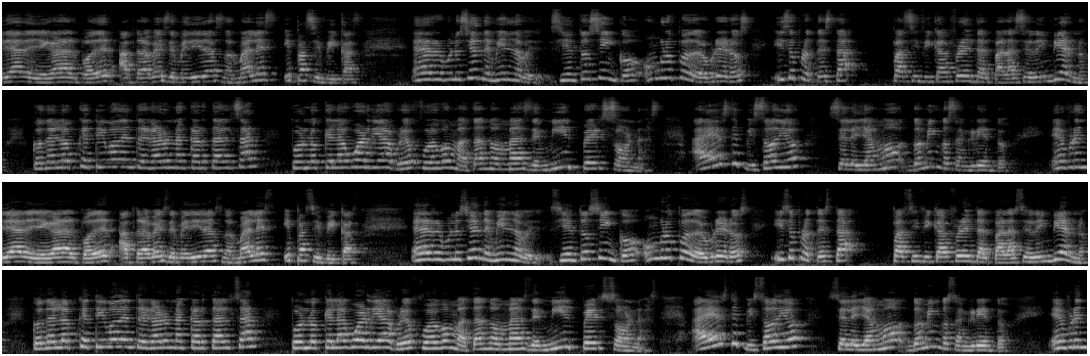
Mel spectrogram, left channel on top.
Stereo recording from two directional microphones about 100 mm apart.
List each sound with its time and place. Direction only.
0.0 s a woman's voice: 35° right (ahead or behind)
